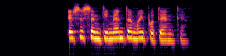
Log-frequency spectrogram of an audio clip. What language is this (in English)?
Galician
